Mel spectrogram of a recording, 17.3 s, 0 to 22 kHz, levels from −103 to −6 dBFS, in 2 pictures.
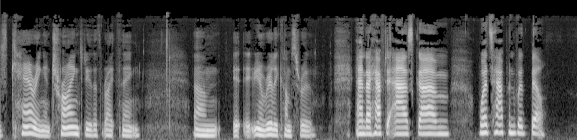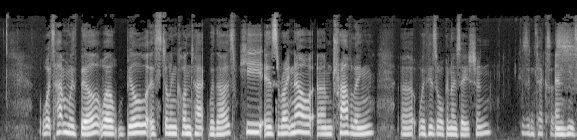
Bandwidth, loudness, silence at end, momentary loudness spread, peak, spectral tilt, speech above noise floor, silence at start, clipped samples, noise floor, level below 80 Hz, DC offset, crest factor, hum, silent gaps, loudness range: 14.5 kHz; -21 LUFS; 0 s; 12 LU; -2 dBFS; -5.5 dB/octave; 41 dB; 0 s; under 0.1%; -61 dBFS; -60 dBFS; under 0.1%; 20 dB; none; none; 5 LU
